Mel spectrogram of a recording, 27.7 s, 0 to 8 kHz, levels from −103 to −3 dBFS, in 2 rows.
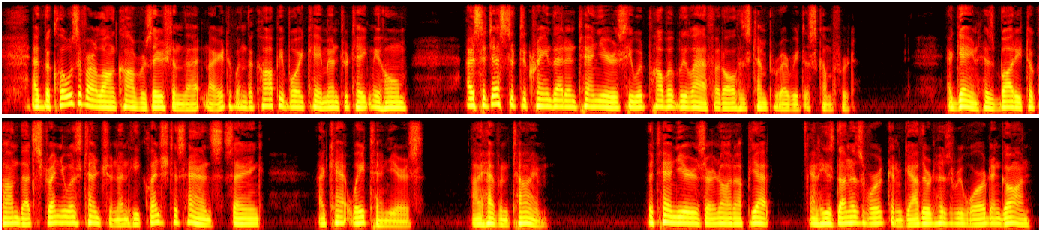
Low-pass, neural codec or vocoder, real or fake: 7.2 kHz; none; real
